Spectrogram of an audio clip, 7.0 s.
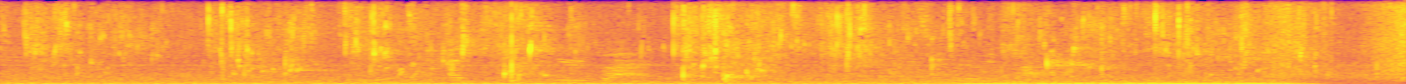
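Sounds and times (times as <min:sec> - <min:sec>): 
low rumble: 0:00.0 - 0:06.7
sloshing water as a sound effect for footsteps on water: 0:00.0 - 0:07.0.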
